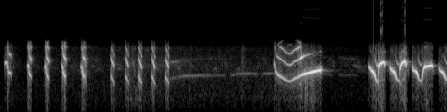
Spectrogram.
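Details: Laughingthrush singing fast and clear: a rapid train of ten sharp, zigzag chip notes, a gap, a long rising slurred whistle, then a run of hooked whistled notes; no background noise.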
